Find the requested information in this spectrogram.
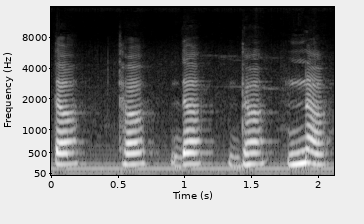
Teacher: आपल्या जिभेचा जो शेंटा आहे तो दाताच्या मागील बाजूस स्पर्श होत आहे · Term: दंतवर्ण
